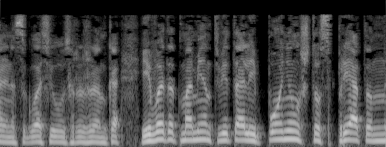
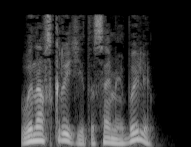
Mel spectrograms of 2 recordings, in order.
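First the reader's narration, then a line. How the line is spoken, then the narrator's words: Innocent tone. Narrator (Russian): спросил он невинным тоном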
